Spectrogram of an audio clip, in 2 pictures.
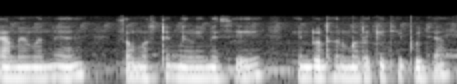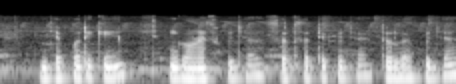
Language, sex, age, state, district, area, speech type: Odia, male, 18-30, Odisha, Mayurbhanj, rural, spontaneous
